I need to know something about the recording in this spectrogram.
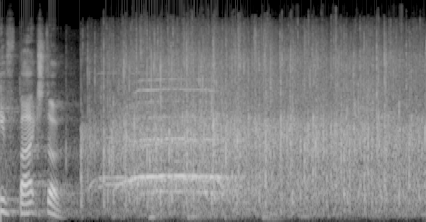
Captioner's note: audience applauding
